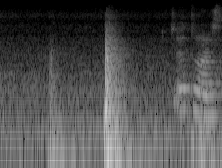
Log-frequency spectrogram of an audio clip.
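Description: Glass knocks against a counter.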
